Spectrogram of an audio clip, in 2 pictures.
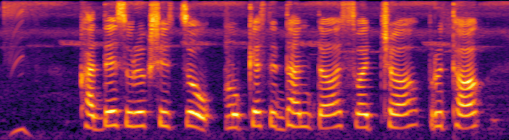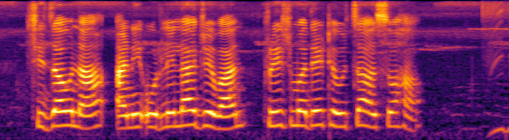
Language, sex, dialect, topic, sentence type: Marathi, female, Southern Konkan, agriculture, statement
